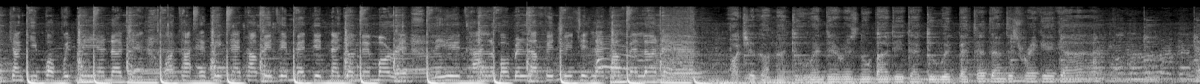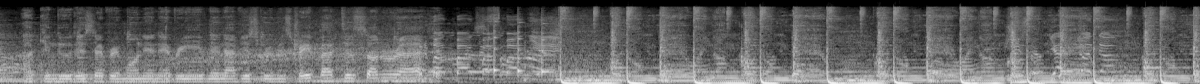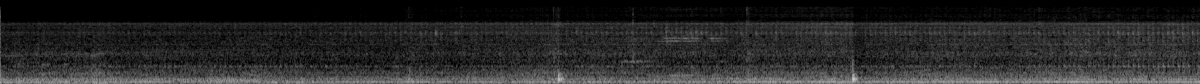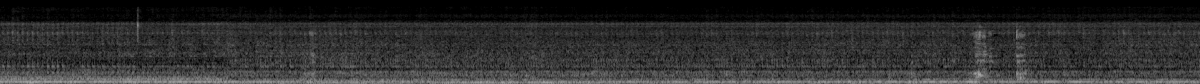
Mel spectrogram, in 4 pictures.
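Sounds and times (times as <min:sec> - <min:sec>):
low mechanical hum: 0:24.0 - 0:48.0.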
